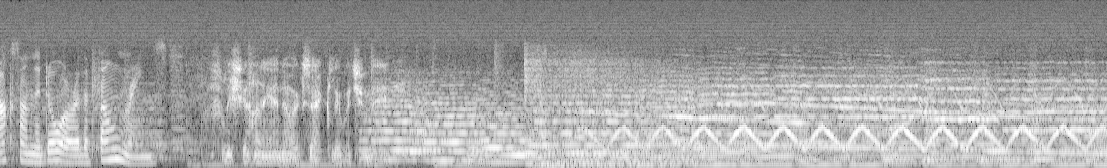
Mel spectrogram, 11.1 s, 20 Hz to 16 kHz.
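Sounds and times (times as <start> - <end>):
held music chords: 3.7 - 11.0
fast wailing siren: 5.6 - 11.0.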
